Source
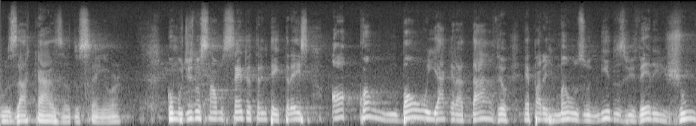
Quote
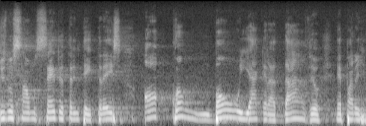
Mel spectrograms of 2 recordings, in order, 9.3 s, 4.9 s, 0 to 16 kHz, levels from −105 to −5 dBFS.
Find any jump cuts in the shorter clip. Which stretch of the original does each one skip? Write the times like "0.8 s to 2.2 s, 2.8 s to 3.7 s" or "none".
none

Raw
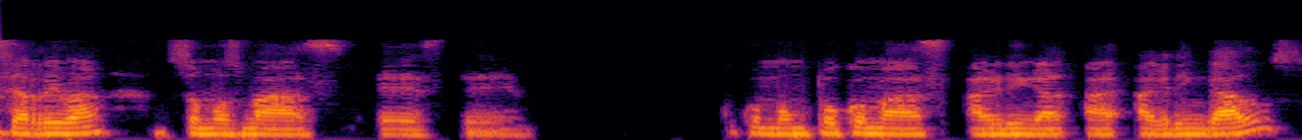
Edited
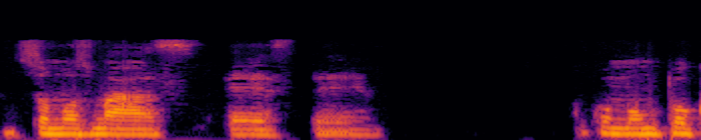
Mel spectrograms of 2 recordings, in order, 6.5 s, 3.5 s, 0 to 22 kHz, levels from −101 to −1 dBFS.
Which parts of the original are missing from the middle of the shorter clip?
none

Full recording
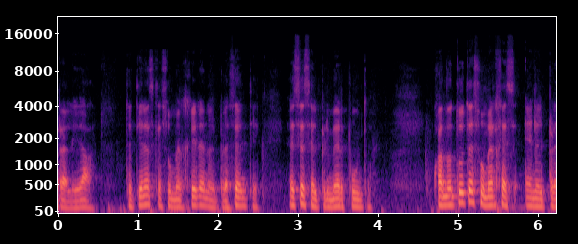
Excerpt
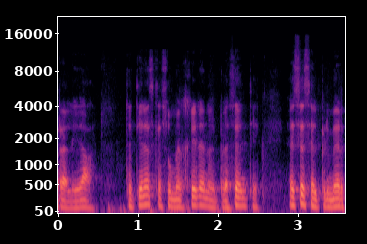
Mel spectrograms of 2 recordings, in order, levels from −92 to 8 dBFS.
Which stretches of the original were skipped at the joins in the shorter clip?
none

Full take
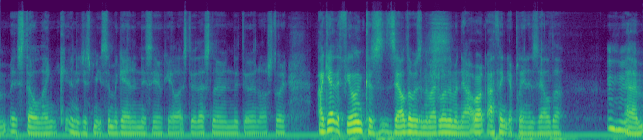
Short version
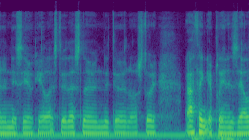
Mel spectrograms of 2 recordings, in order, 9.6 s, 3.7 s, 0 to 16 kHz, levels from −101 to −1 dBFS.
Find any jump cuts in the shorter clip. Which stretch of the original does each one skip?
4.7 s to 7.3 s

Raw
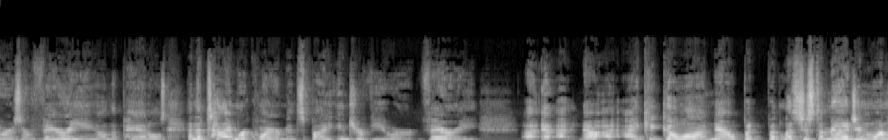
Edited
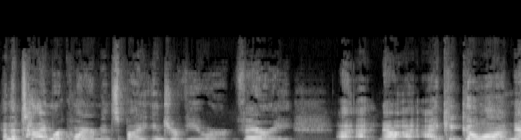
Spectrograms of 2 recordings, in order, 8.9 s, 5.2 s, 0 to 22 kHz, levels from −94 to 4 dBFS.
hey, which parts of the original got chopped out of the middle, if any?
5.4 s to 5.5 s

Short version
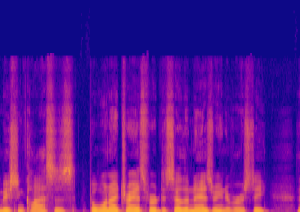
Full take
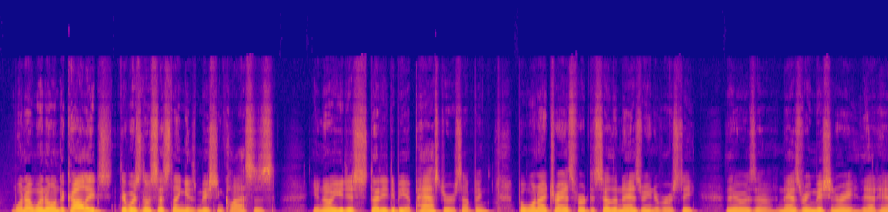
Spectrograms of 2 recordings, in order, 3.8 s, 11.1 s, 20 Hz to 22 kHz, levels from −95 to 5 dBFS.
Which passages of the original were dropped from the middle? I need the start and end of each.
3.5 s to 6.4 s

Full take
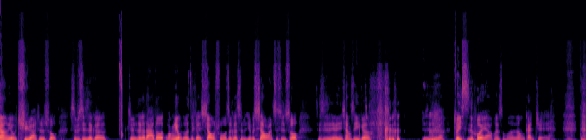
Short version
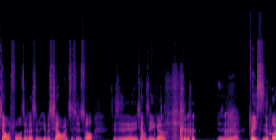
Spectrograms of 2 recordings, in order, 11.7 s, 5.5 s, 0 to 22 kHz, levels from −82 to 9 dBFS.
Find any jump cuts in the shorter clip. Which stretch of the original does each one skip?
none

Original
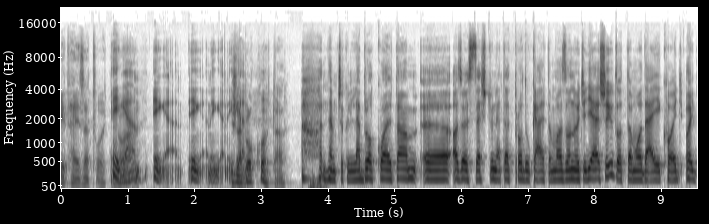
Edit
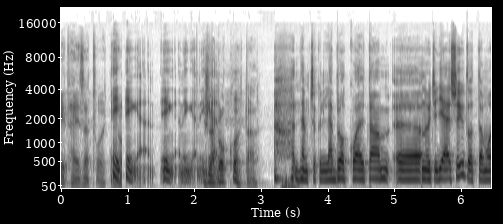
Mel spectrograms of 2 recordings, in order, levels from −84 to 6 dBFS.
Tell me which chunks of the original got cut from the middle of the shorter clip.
0.9 s to 1.3 s, 5.8 s to 7.6 s

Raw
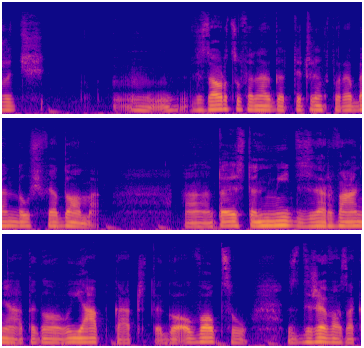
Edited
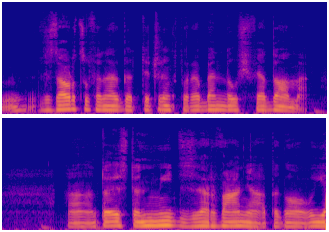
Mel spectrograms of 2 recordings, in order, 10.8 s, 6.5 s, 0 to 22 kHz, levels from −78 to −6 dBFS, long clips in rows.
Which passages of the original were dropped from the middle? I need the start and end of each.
none

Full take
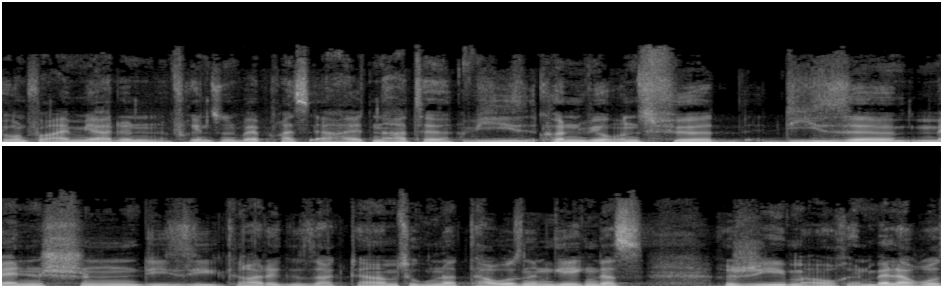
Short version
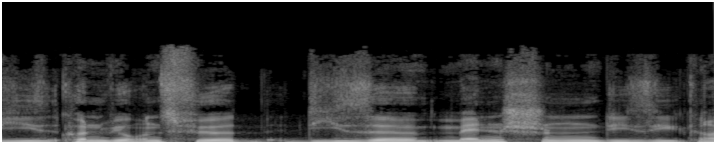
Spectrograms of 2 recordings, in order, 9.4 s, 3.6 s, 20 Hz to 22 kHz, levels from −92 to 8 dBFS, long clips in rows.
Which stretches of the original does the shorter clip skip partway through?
none

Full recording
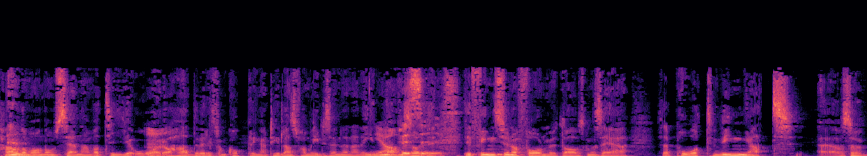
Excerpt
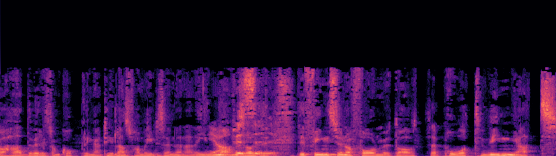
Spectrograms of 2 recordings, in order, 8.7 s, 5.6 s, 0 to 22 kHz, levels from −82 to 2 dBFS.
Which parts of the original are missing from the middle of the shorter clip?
5.8 s to 6.5 s

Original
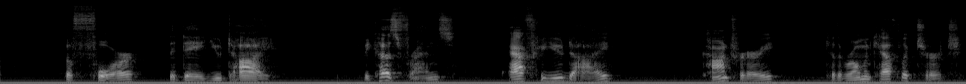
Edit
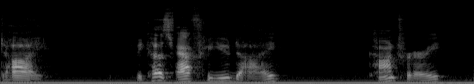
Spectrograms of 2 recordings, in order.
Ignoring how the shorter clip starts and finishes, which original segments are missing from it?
4.0 s to 5.1 s

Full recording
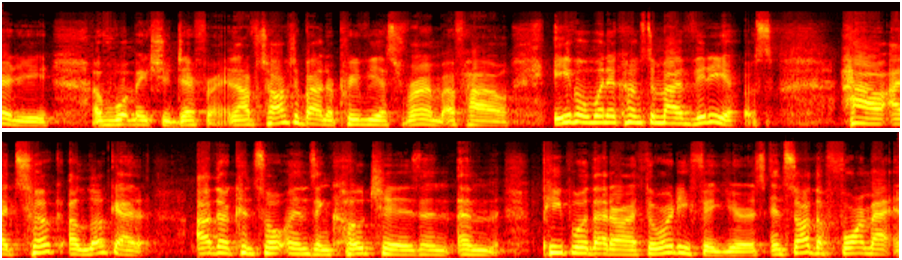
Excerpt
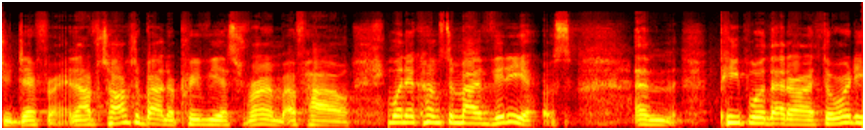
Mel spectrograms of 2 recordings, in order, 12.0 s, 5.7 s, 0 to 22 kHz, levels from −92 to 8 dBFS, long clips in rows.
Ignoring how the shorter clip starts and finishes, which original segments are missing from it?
3.6 s to 3.9 s, 5.5 s to 9.0 s

